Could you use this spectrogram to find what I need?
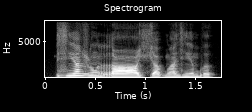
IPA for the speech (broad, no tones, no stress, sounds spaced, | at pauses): zʲ ã ɮ õ r ɑː ç a b ã zʲ ɛ̃ b ə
